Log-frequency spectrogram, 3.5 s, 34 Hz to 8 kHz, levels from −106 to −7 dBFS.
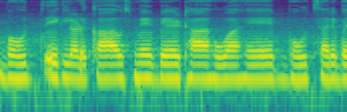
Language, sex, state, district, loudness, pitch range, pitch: Hindi, female, Chhattisgarh, Balrampur, -14 LUFS, 170-175 Hz, 175 Hz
